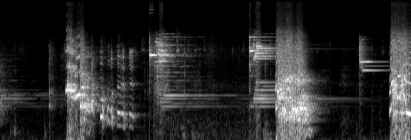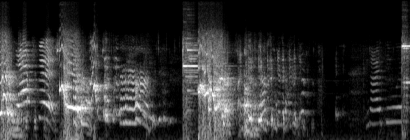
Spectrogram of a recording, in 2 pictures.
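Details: A dog called Kitty protesting a child's bells: harsh barks and wavering, yodel-like whines come roughly every four seconds between bursts of bright, doorbell-like chimes. Human speech is also audible.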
